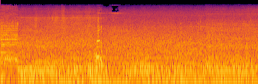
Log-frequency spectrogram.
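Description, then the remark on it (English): Steady low rumble and road noise from inside a moving electric trolleybus running from wires above the street in Philadelphia, carrying three riders, a continuous hum with faint rattles and a brief whine near the start, no voices. “The only East Coast city that has electric buses that run from wires above the street. And that's what the three of us are on right now.”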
